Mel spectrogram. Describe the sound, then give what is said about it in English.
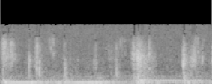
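A back door is opened and shut, with a series of knocks, creaks and clunks over a low steady background hum, ending in a firmer thud as it closes. “Let's use the back door, Cisco.”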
